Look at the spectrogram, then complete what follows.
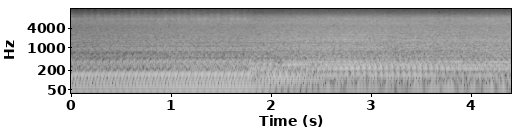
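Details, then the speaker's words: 1991 Corvette ZR1, LT5 V8 with 16 Multec injectors: idles fairly steadily, then with the secondary injector system engaged it turns rough and uneven, misfiring from multiple shorted secondary injectors. "clearly we have a shorted injector or actually multiple injectors"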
